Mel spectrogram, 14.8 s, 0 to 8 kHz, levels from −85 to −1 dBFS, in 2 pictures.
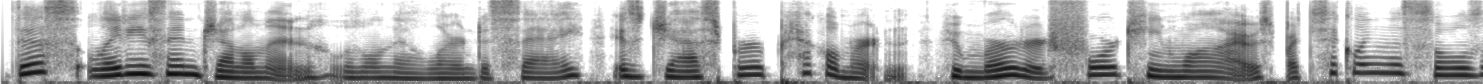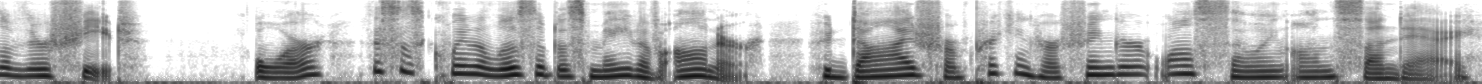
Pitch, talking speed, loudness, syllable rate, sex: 190 Hz, 165 wpm, -17 LUFS, 4.9 syllables/s, female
